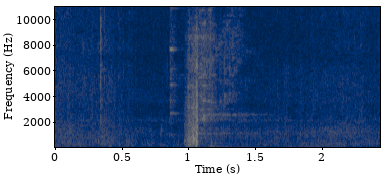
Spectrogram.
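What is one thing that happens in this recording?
A game's crafting sound effect plays briefly.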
